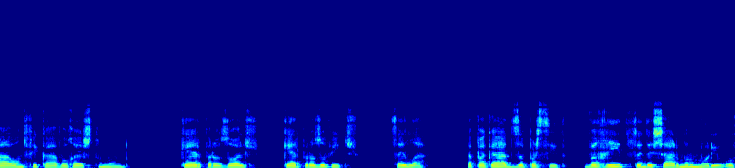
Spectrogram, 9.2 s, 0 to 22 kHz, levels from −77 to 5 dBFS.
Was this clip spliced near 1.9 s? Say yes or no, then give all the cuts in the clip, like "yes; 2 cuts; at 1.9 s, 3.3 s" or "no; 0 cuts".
no; 0 cuts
